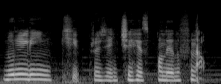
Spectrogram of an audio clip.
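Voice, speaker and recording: A woman's voice: medium pitch, steady tone, moderate pace, a little mellow, soft background music. A woman with a Brazilian Portuguese accent co-hosting a talk show, chatting directly to the listeners. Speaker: radio co-host. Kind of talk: talk show, addressing the audience.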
